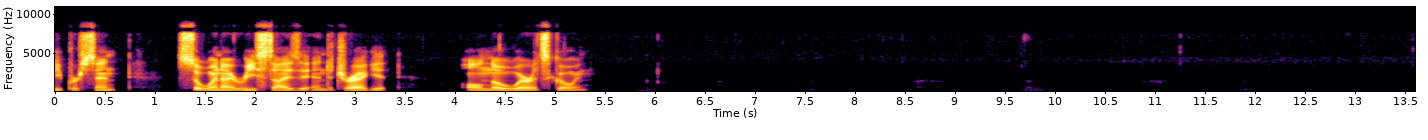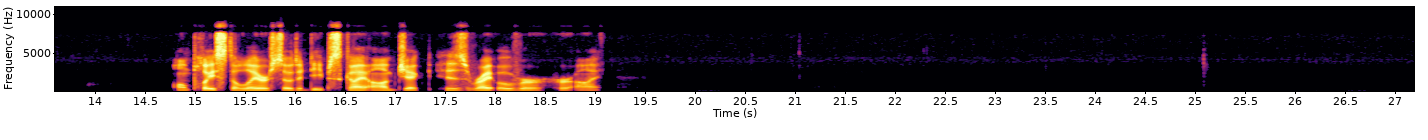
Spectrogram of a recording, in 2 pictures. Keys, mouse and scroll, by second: 2.8 click, 8.6-9.7 alt+shift+drag, 11.3-13.7 drag, 16.0-19.0 alt+shift+drag, 21.1-22.4 drag, 22.6-23.1 scroll up 4, 25.1-27.1 alt+shift+drag.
